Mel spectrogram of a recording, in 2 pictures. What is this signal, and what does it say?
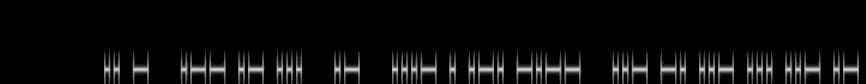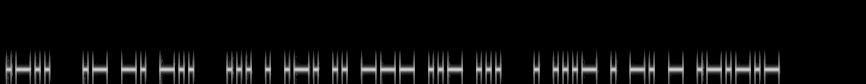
Morse code, heard as a keyed tone, about 25 wpm, 700 Hz. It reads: IT WAS A VERY UNUSUAL AND SERIOUS EVENT.
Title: Sentences from Top 1400 Words 25wpm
